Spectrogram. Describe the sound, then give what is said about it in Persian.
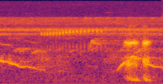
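Cartoon stomach-rumbling effect for a little frog: a rapid pulsing, burbling trill followed by two short croaky gurgles, fairly loud and with no voices. “این صدای شکم قورباغه کوچولو بود.”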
